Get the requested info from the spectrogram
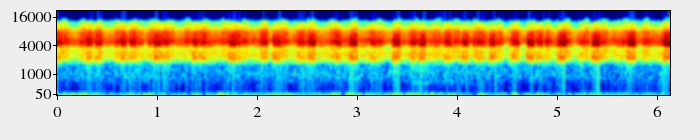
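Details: In a Greek pine forest during midsummer, cicadas keep up a steady high-pitched sizzling drone that swells and fades gently in slow pulses, with nothing else heard.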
